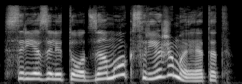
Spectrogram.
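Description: A woman playing a calm, soothing woman. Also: sits high, normal speed, no room sound, studio quality, voice pushed up. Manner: calming, steady. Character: calm grown woman trying to soothe others.

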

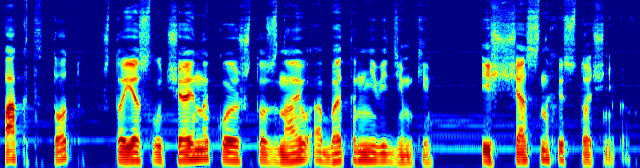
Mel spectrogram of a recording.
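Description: A man reading an audiobook, voicing a nervous, shifty tramp who drops to a hushed mutter and then jumps to high, flustered protests. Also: steady tone, measured pace, faint music behind. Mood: confiding hush.

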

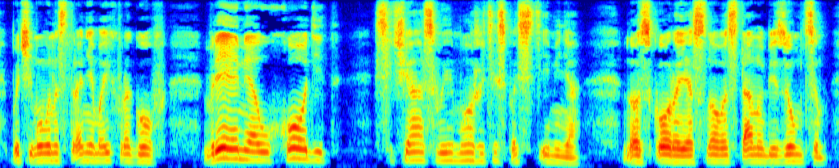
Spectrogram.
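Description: A man's voice: medium pitch, bright, forceful tone, no room sound, natural voice. A man voicing a desperate, bewitched young knight who pleads urgently and at times rages.

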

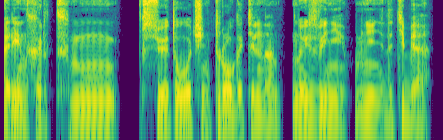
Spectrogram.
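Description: A man playing a calm sardonic priest. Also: on the low side, no room sound, lightly acted. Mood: composed. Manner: composed, dry, unhurried. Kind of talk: audiobook character voice.

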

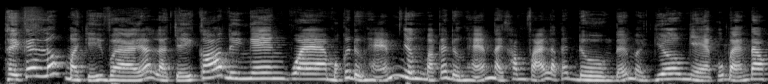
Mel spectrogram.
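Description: With a voice on the high side and lively intonation, a ghost story narrator chats her way through a tale, often turning to her audience. Her pace is fairly quick, with few pauses.

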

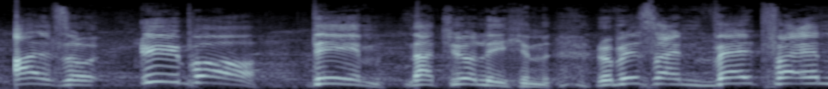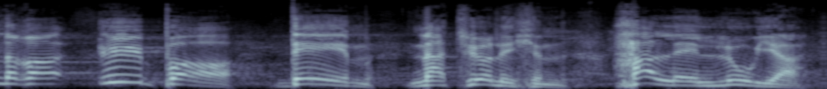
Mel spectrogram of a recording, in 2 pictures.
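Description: A man's voice: sits high, bright, forceful tone. A man preaching a charismatic sermon, fervent and repetitive, with exclamations and speaking in tongues. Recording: faint music behind.

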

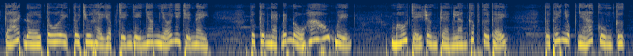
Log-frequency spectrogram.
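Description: A woman reads a novel aloud in steady first-person narration. Her voice is breathy at a middle pitch. Soft music plays faintly behind her. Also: normal speed. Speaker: audiobook narrator. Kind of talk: scripted narration.

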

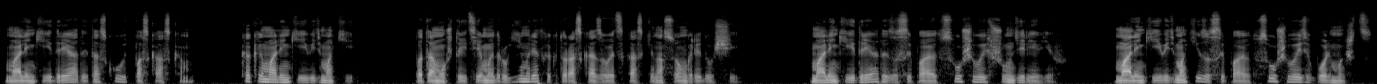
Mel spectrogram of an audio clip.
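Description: Low-voiced male audiobook narrator. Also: a little fast, fairly bright tone, dry recording. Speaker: audiobook reader. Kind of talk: scripted narration.

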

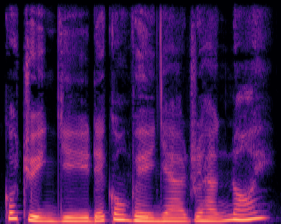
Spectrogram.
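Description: A woman voicing a gentle young daughter-in-law who speaks softly and politely. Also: medium pitch, brisk, no room sound, clean studio sound, close to an everyday voice.

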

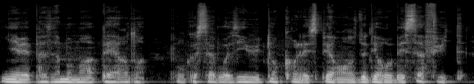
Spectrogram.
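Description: A male narrator reading a historical novel aloud in a measured, literary manner. His voice is dark and mellow, with a husky edge. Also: on the low side. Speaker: audiobook narrator.

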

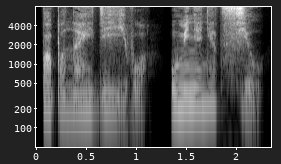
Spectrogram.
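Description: A woman's voice: lowish voice, moderate pace, mellow, breathy edge, no echo, studio quality. A woman voicing a desperate young woman in love, pleading in urgent outbursts. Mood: frantic.

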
